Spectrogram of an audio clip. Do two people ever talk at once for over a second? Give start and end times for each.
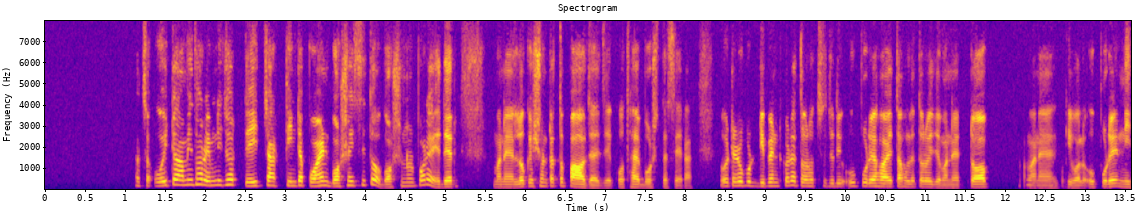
none

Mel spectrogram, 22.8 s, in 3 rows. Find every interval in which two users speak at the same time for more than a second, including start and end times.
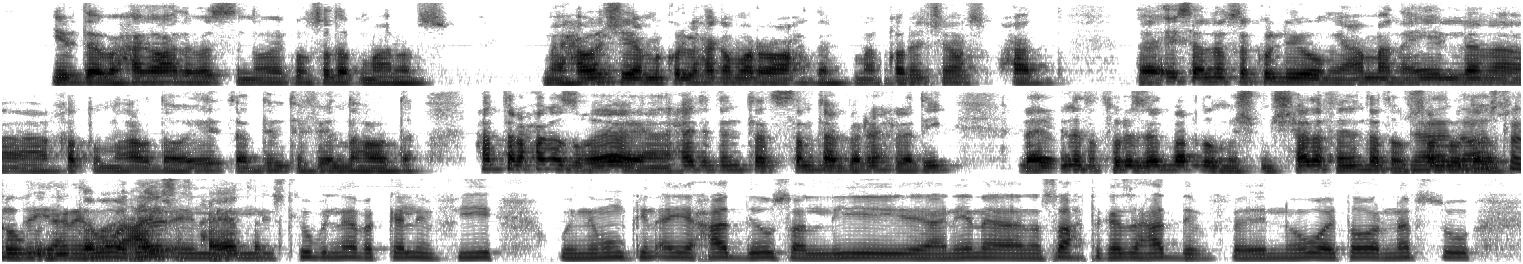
14.5-16.4

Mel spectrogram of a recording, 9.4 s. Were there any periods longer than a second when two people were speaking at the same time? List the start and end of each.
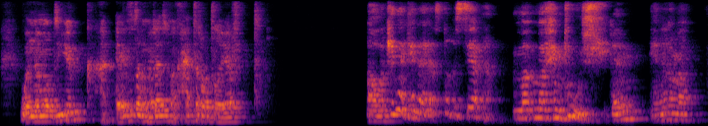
none

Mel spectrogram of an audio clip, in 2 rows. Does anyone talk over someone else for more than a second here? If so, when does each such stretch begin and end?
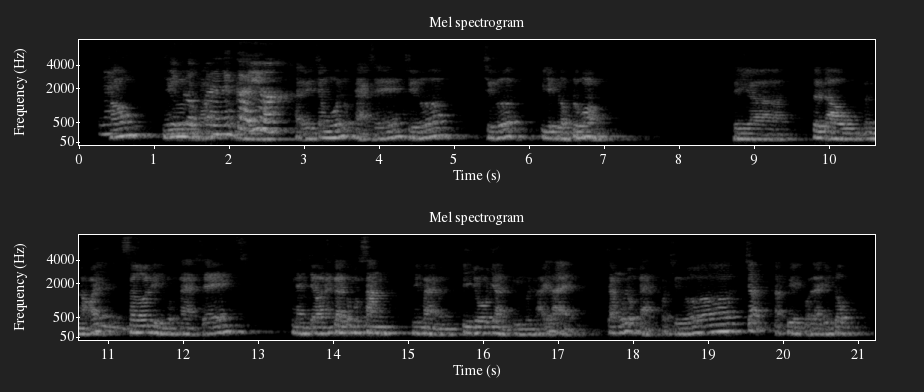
1.2-2.5

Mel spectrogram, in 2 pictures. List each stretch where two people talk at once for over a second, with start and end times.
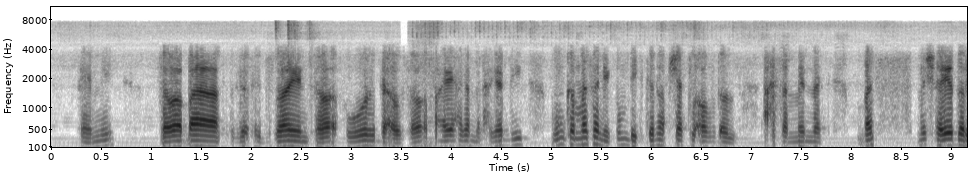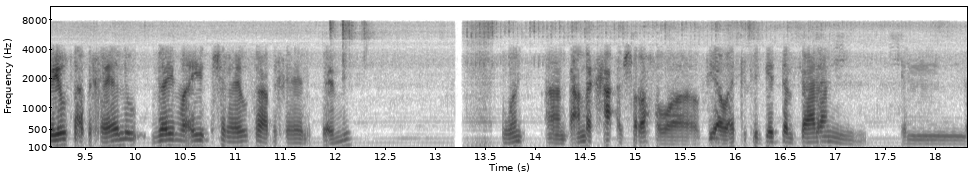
none

